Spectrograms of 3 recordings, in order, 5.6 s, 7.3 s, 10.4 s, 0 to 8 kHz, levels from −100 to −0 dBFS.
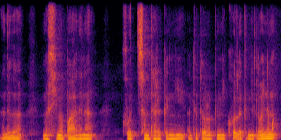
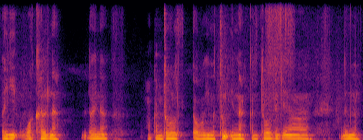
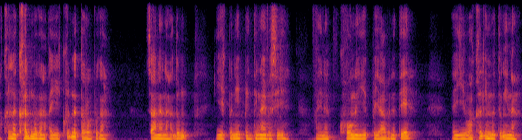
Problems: background conversations at intervals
